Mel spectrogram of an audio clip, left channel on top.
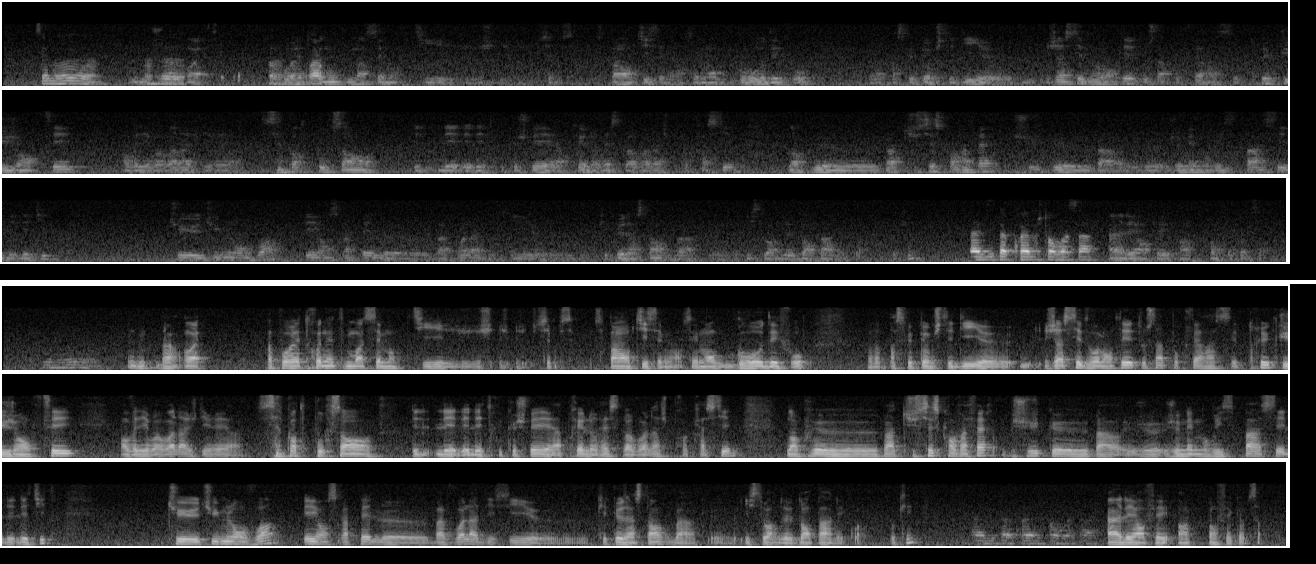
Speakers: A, on the left; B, on the right.
A: c'est bon.
B: Mm,
A: euh, je,
B: Ben
A: euh,
B: ouais.
A: voilà.
B: Enfin, pour être honnête, moi, c'est mon petit. je- je- je- C'est c'est- c'est pas mon petit, c'est mon, c'est mon gros défaut. Euh, Parce que, comme je t'ai dit, euh, j'ai assez de volonté, tout ça, pour faire assez de trucs. J'en fais, on va dire, bah voilà, je dirais à 50% les, les, les- les trucs que je fais. Et après, le reste, bah voilà, je procrastine. Donc, euh, bah, tu sais ce qu'on va faire. Vu que bah, je, je mémorise pas assez les, les titres, tu, tu me l'envoies et on se rappelle, euh, bah voilà, d'ici euh, quelques instants, bah, que- histoire de, d'en parler, quoi. OK?
A: Vas-y, pas de problème, je t'envoie ça.
B: Allez, on fait, on on fait comme ça.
